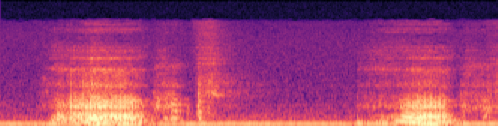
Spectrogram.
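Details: Snoring during sleep recorded with the SnoreLab snore-tracking app: two low rumbling snores on breathing in, separated by a quiet pause, in a quiet room.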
